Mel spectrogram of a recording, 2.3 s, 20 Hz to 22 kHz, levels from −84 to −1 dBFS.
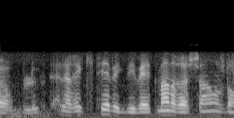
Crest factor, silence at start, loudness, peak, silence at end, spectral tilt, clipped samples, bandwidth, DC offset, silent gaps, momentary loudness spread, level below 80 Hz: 20 dB; 0 s; -26 LUFS; -6 dBFS; 0 s; -7.5 dB/octave; under 0.1%; 4.6 kHz; under 0.1%; none; 9 LU; -54 dBFS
